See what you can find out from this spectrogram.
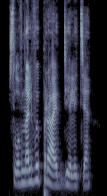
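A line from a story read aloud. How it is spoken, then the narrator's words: Irritated hiss. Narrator (Russian): Она раздраженно шипела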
